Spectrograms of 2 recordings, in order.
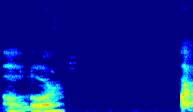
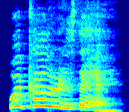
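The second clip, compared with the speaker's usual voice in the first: high, slow cartoon-kid voice, much higher; sing-song kids' show host quizzing the viewer; lightly hammed-up children's TV host; mock Dora; much slower than usual. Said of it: "she's like this".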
